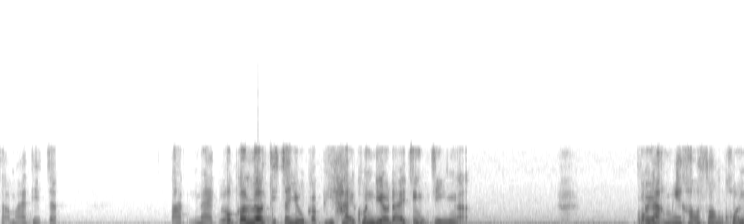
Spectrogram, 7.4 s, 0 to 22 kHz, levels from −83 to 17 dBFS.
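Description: Speex codec artefacts run through the whole clip: the speech sounds noisy and hoarse, with a grainy edge. The CELP coder is short of bits to describe the excitation, a level of damage that fits a bitrate of around 16.8 kbps.

A sudden gain jump at 2.28 s lifts the speech and its background noise together by about 12 dB, and the louder level holds to the end. The change lands on a single sample with no ramp, most likely from a gain setting or bit shift applied abruptly.

VoIP packet loss concealed by the speech codec appears twice. From 4.11 to 4.24 s, a gap consistent with one lost 20 ms frame is filled by a stretched continuation that fades. The decoder repeats its last pitch and filter, and the voice stays thin briefly after audio resumes. From 6.29 to 6.56 s, heavier loss of about 100 ms, scattered over 160 ms in runs up to 40 ms, produces repeated stretched, fading fills. Because each frame builds on the last, the speech stays weak or distorted beyond the gaps.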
